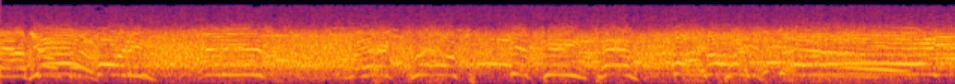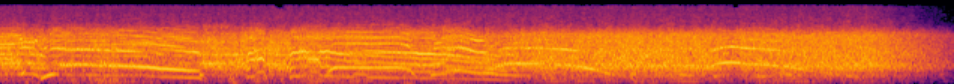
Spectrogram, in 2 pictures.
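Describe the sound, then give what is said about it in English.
A loud, sustained stadium crowd roar at a Nebraska Huskers versus Oklahoma football game fills the whole stretch while excited broadcast announcers shout over it during a reverse pass play, their voices rising and straining against the noise until it cuts off at the end. “you know it's good when you can't even hear what the announcers are saying yeah. anymore because they're just yeah. screaming.”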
